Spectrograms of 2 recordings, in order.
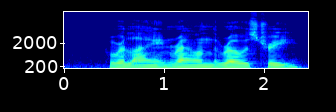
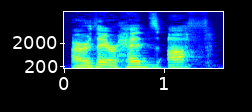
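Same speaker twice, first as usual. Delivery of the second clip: higher, louder, slow demand; shouted; 6 semitones higher, 10 dB louder, slower than usual. A narrator's reading. Queen shouts to the soldiers. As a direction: bellow across the garden. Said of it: "shouted the queen".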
